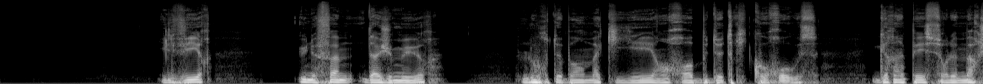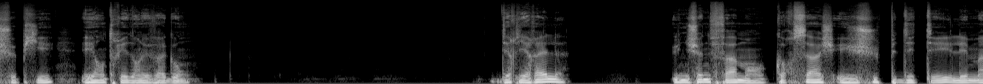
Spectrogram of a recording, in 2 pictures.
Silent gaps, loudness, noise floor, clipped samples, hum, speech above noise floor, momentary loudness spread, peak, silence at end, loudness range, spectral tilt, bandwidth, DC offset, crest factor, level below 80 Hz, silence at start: none; -16 LUFS; -65 dBFS; under 0.1%; none; 50 dB; 10 LU; 0 dBFS; 0 s; 5 LU; -6.5 dB/octave; 17.5 kHz; 0.2%; 16 dB; -30 dBFS; 1.6 s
